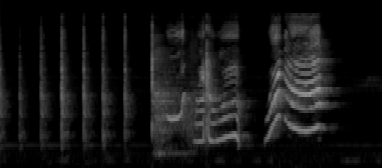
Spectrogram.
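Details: Indian ringneck parakeet talking indoors, said to say mummy and papa: a run of seven quick dry clicks, then two nasal, speech-like phrases with gliding, wavering pitch.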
